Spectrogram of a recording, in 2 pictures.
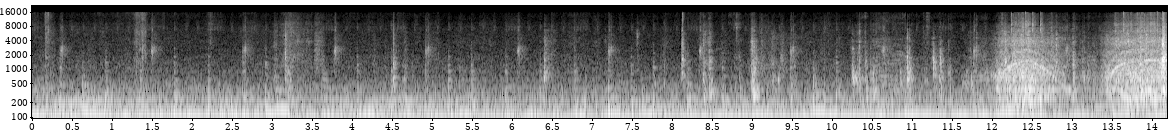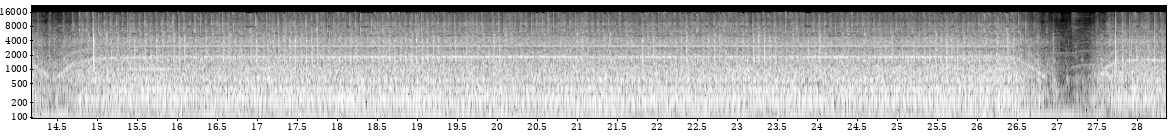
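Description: Sewing machine stitching down the hemmed short end of a tea towel. After some faint clicks, it starts up in two short goes, then runs steadily at speed with an even whine for about eleven seconds. It stops and starts again right at the end.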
